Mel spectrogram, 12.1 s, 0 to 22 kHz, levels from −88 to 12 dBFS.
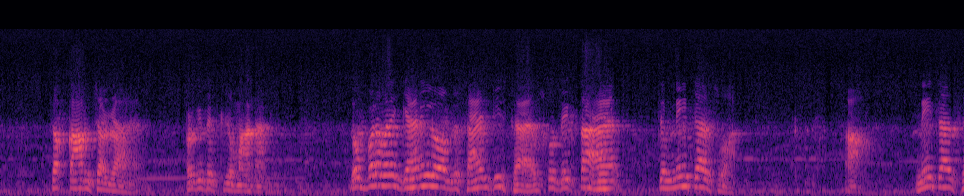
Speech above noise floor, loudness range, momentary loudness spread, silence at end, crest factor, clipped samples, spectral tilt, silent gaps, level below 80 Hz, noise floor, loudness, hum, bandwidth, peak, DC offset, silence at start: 22 dB; 7 LU; 23 LU; 0 s; 20 dB; under 0.1%; -7.5 dB/octave; none; -56 dBFS; -50 dBFS; -28 LUFS; none; 12 kHz; -10 dBFS; under 0.1%; 0 s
